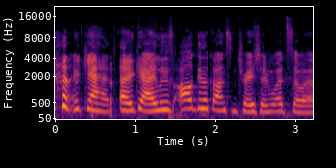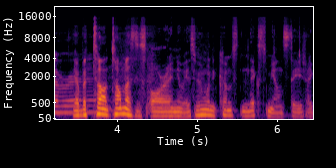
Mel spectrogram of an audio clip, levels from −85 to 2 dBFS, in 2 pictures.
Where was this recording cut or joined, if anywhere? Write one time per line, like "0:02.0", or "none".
none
